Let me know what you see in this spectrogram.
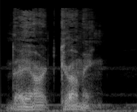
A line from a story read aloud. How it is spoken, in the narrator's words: growled the voice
